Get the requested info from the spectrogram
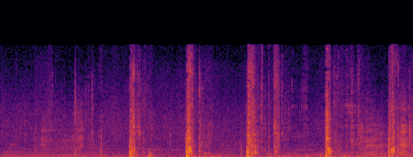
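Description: A steel spade is kicked into packed soil and levered back. About five sharp scrapes and clicks come as the blade cuts through the dirt and grit.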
